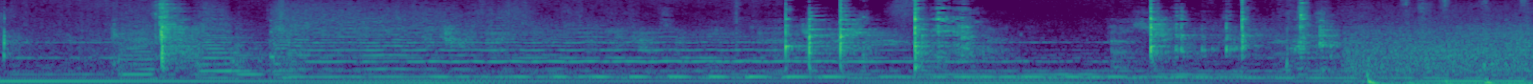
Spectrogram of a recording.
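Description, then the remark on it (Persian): Metal cutlery clinks and scrapes against plates in an irregular rhythm over a steady low hum as a man starts eating his food. No one speaks. “شروع به خوردن میکنه.”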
